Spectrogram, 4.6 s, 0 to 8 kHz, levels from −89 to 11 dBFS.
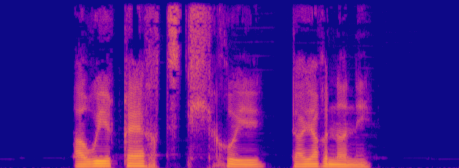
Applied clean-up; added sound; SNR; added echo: neural mask model DeepFilterNet 3.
